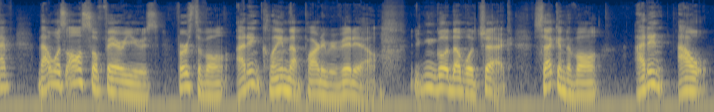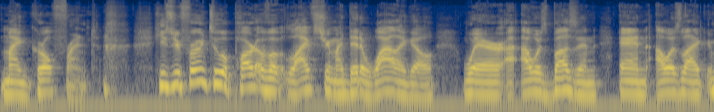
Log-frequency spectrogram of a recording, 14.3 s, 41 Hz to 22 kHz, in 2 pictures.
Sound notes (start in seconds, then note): 8.1 laughs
